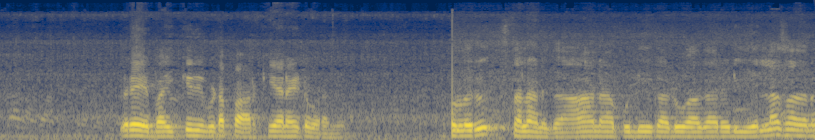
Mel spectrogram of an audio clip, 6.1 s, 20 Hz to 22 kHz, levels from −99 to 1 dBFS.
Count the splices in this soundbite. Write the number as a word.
one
